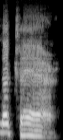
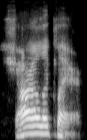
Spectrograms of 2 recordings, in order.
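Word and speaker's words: Charles Leclerc: his name is charles the s is silent look at claire the c is silent leclair and it's a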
